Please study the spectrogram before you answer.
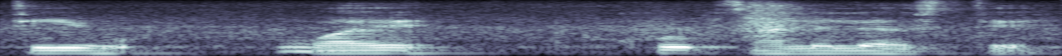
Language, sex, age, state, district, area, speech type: Marathi, male, 18-30, Maharashtra, Amravati, rural, spontaneous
